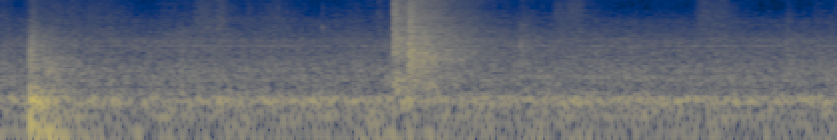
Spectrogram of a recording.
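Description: Two thuds about two seconds apart, the first deep and the louder, the second sharper: impacts from a karate technique being demonstrated on a partner.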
